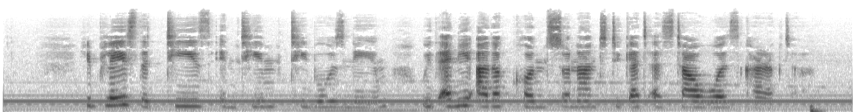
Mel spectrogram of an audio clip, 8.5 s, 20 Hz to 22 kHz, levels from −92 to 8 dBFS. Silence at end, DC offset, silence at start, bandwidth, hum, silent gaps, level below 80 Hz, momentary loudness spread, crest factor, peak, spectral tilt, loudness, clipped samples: 0 s; under 0.1%; 0.05 s; 15.5 kHz; none; none; -52 dBFS; 17 LU; 24 dB; -2 dBFS; -1.5 dB/octave; -23 LUFS; under 0.1%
